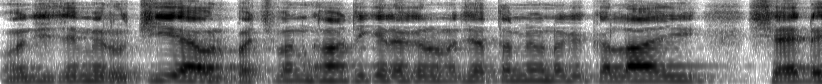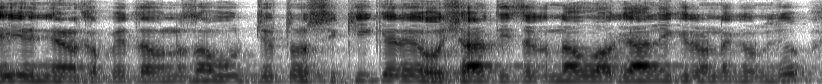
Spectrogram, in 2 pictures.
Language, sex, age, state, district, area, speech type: Sindhi, male, 45-60, Maharashtra, Mumbai Suburban, urban, spontaneous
